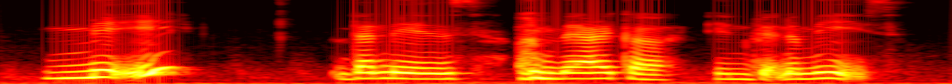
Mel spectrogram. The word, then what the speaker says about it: Mỹ: And finally, both of the letter I and the letter Y in Vietnamese are pronounced very similar to in the word she or she. It's very simple. Mỹ, Mỹ, that means America in Vietnamese.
